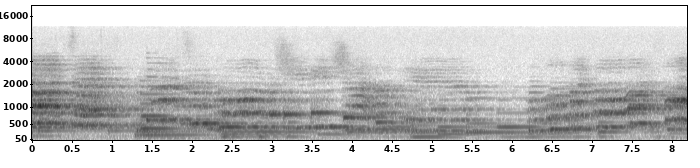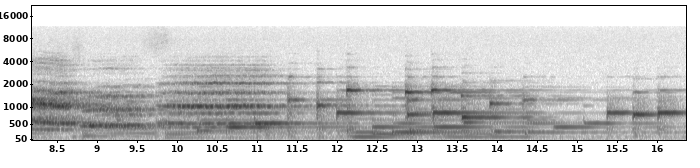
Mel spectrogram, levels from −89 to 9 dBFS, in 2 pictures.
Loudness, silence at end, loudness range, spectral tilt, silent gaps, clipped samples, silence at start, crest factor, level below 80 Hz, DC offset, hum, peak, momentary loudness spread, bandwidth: -23 LUFS; 0 s; 6 LU; -6 dB/octave; none; under 0.1%; 0 s; 20 dB; -58 dBFS; under 0.1%; none; -4 dBFS; 12 LU; 12 kHz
